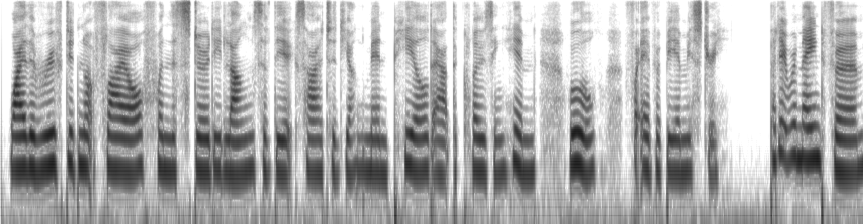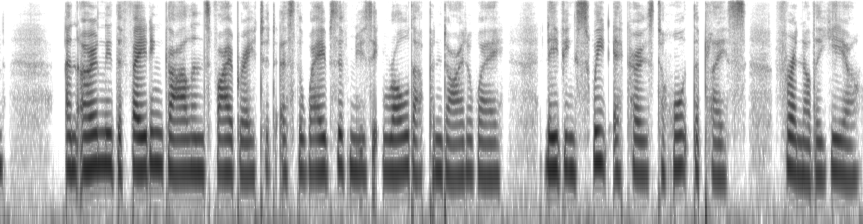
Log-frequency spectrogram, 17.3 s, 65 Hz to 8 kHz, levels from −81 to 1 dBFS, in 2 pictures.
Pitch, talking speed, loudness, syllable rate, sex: 205 Hz, 200 wpm, -20 LUFS, 5.5 syllables/s, female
